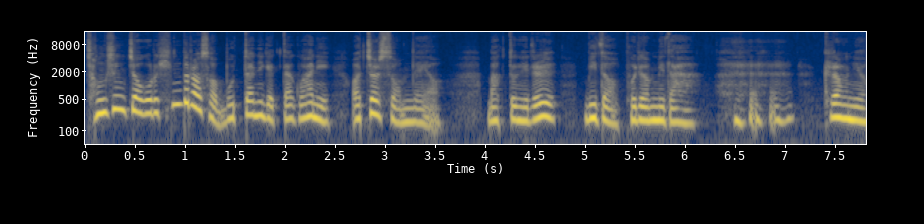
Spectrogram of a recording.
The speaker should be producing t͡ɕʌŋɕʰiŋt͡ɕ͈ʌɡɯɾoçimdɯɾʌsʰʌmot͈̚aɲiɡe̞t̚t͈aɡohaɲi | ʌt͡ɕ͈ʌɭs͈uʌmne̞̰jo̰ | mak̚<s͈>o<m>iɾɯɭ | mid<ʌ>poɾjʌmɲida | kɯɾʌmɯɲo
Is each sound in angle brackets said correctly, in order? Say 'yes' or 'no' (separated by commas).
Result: no, no, yes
